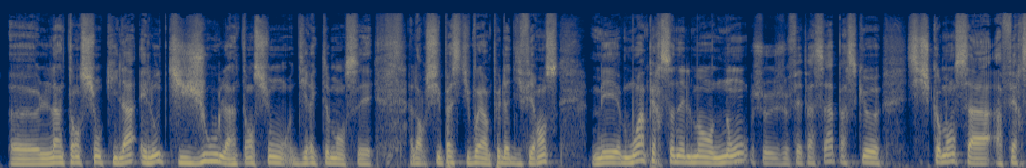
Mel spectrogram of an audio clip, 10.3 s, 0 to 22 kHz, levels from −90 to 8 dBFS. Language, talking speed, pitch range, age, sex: French, 230 wpm, 130-165 Hz, 40-59, male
